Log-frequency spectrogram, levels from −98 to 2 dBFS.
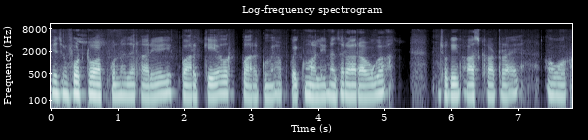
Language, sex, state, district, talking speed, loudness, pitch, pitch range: Hindi, male, Uttar Pradesh, Muzaffarnagar, 220 wpm, -19 LUFS, 130 Hz, 130-145 Hz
